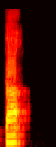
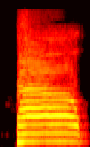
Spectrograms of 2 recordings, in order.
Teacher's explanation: Nah, kalau tak itu lurus, kalau to ngangkat.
